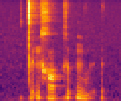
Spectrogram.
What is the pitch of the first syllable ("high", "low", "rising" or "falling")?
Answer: rising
